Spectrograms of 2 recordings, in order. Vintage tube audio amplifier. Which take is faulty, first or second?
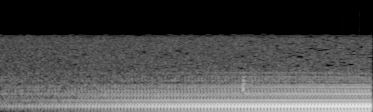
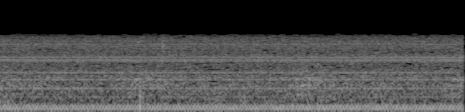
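first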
